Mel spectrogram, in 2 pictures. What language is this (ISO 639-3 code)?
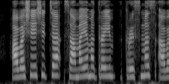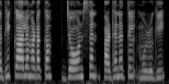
mal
